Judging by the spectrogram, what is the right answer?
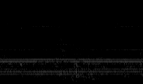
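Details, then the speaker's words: Tanquinho (small top-loading washing machine) that stopped working: motor not seized but burnt, steady electrical buzz with no spin-up; burnt motor, must be replaced. "é esse motor está queimado não tem não tem que se possa fazer tá trocar o motor ok"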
